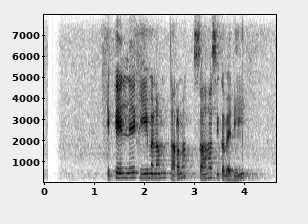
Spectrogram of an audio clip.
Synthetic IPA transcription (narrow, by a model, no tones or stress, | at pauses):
ekelːeːkiːmənamt̪aɾəmak̚saːɦasikəʋæd̪iː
